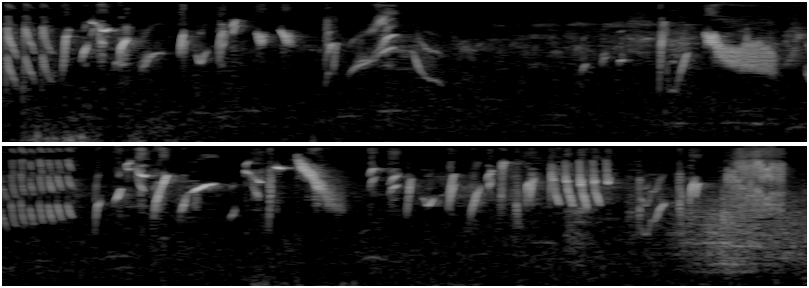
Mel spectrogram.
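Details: Energetic European goldfinch song intended for young birds to memorise: tumbling, twittering phrases of bright chirps and fast trills with scratchy buzzes, ending in a soft rushing noise.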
